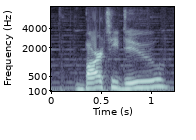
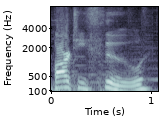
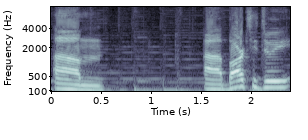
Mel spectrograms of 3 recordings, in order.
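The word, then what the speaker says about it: Barti Ddu: Funnily enough, Barty Doo or Barty Thu, because it is I believe it is DDU is how it is spelled, which is DH. The Welsh so T. the Welsh T. Barty Thu is a real alcohol that exists.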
